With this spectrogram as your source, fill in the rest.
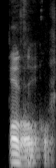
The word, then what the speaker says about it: Bokel: How do you pronounce his last name? Sam, do you? Bokel? I had to. It's Bonsart Bokel.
